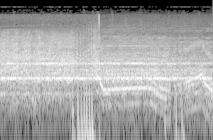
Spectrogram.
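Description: Two men's voices holding long chanted notes at once, one steady and the other dropping to a lower pitch about halfway and sliding down further near the end, with a few low conga thumps.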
